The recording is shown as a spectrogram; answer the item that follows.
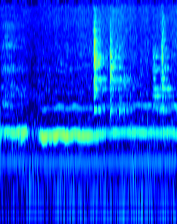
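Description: Quiet background score: one long held note that wavers slightly in pitch, with two short, sharp higher notes about a second in.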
